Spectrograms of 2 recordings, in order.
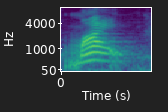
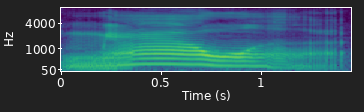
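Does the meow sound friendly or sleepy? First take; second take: friendly; sleepy. First: The meow sounds sweet and friendly. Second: The meow sounds tired and sleepy.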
